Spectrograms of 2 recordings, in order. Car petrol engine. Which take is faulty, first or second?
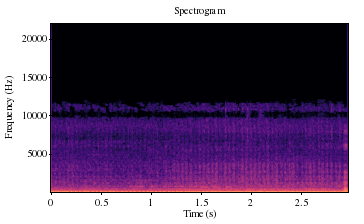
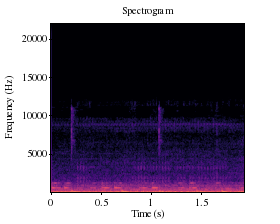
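first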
